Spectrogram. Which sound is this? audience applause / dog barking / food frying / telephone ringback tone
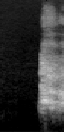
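dog barking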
